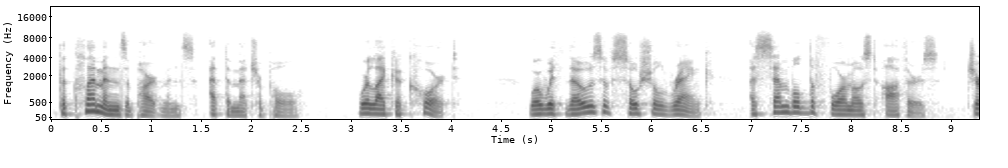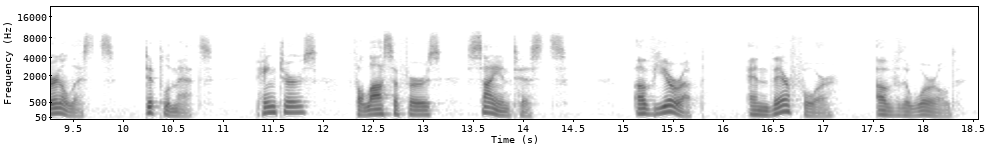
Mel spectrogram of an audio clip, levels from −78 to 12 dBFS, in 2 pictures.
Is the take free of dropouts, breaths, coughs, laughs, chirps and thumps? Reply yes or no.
yes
